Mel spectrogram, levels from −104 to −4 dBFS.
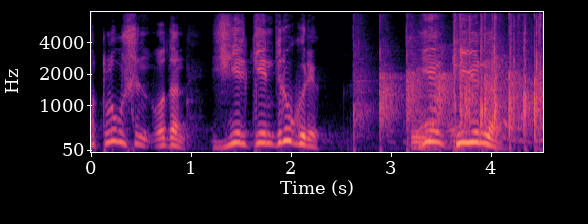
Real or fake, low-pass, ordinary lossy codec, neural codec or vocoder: real; none; none; none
